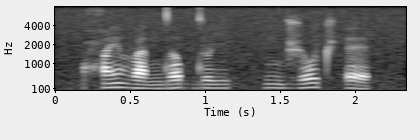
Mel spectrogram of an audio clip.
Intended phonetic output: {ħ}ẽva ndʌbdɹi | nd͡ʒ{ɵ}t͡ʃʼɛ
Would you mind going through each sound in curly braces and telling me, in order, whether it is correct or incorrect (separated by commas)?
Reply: correct, incorrect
